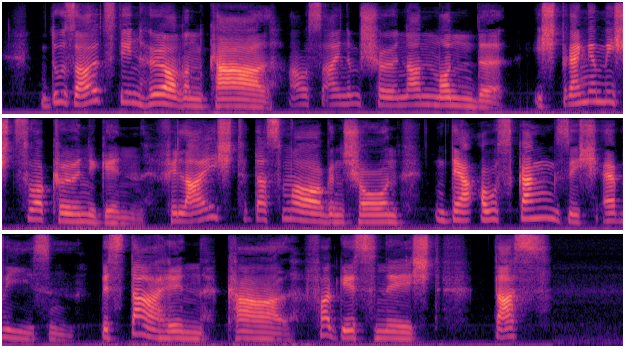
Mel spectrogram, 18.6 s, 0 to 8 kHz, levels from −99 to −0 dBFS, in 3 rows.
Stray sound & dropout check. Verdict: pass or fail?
pass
